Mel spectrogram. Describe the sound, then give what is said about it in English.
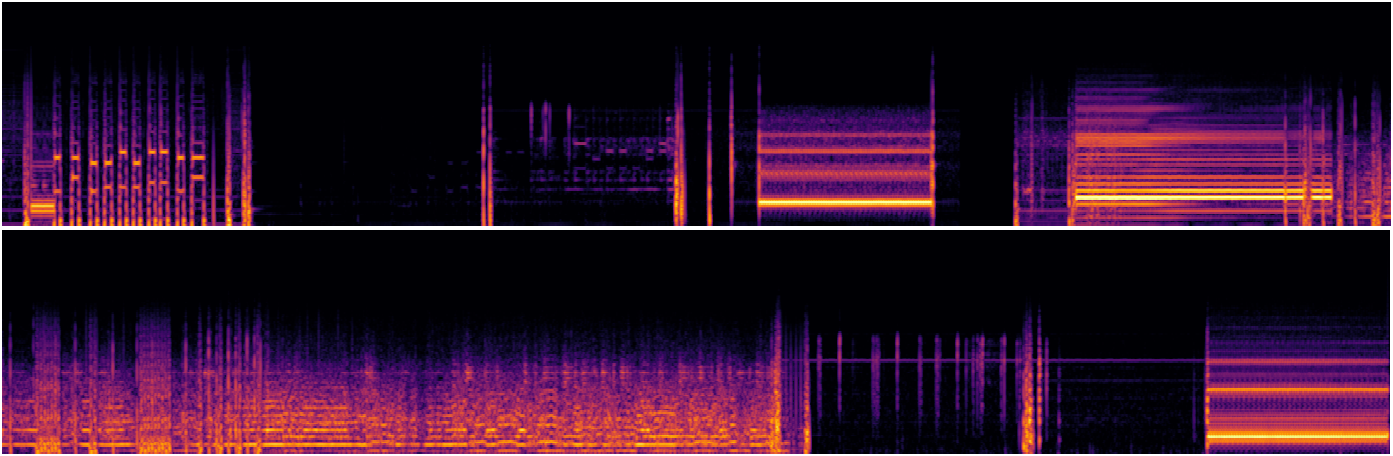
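Telephone line sounds from a New Jersey call and a call from a home phone: steady line tones, touch-tone dialing, ringing tones and switching clicks. Loud passages alternate with near-silent gaps. “here's a New Jersey call, and then a call from Ben's house, each of which were used in the preceding examples.”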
